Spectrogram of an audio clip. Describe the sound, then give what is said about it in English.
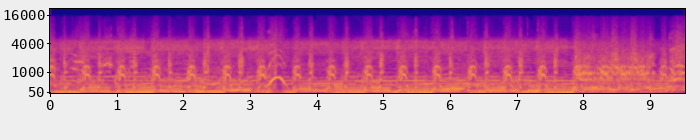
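A dog barks and yips over and over in a quick, steady rhythm, loud, over a dense, droning musical backdrop that shifts near the end. “Who's that barking?”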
